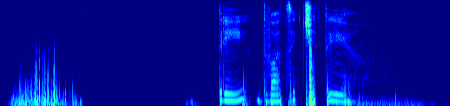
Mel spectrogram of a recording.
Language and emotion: Russian, neutral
